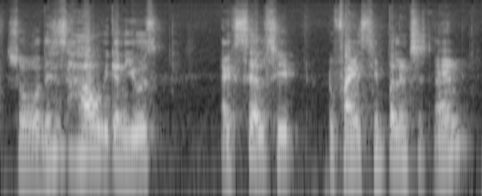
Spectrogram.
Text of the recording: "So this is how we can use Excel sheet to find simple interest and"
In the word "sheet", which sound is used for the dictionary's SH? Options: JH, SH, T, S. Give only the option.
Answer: S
